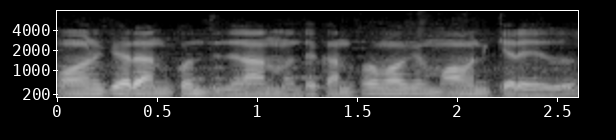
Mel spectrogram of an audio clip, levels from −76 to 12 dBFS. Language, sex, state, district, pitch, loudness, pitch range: Kannada, male, Karnataka, Raichur, 100 Hz, -20 LUFS, 95-105 Hz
